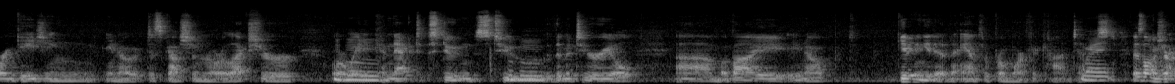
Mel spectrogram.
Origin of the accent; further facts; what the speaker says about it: Wisconsin, United States; In Wisconsin.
